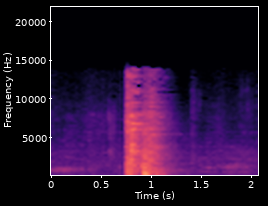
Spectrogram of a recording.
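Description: Kitchenware clattering once, sudden and loud, about a second in, dying away within half a second.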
